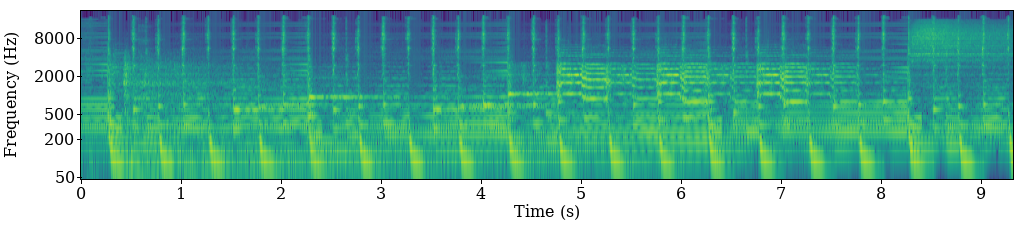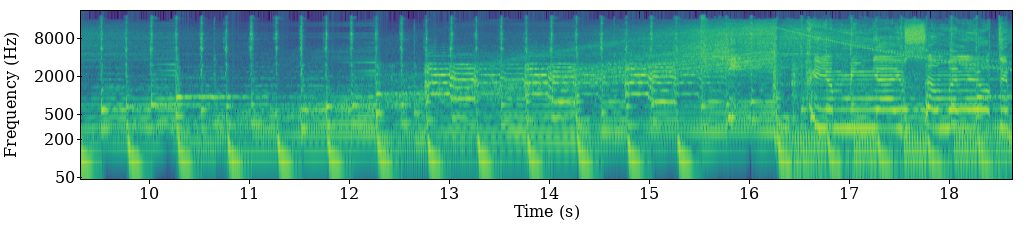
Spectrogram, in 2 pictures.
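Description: An instrumental pop intro plays loud and full on the Radio Komsomolskaya Pravda station, with a steady driving beat, layered synths and bass, and rising sweeps near the end, no vocals yet.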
